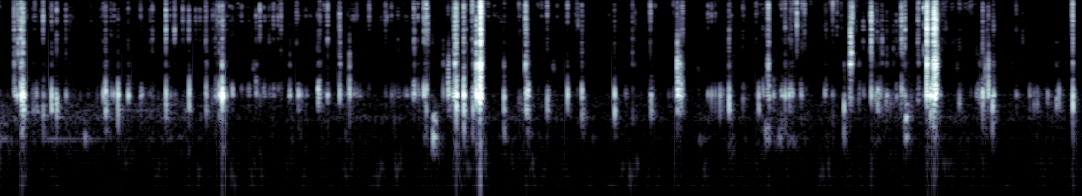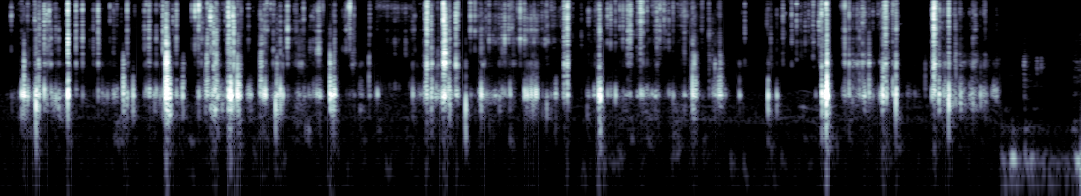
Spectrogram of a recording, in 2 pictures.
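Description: Tweezers prying and scraping at the rubber feet and stickers on the plastic underside of a SpaceMouse Pro, with scattered sharp clicks and small rattles of plastic and metal.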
